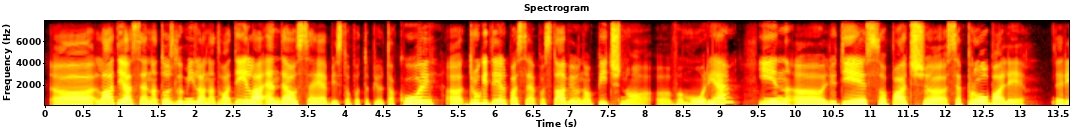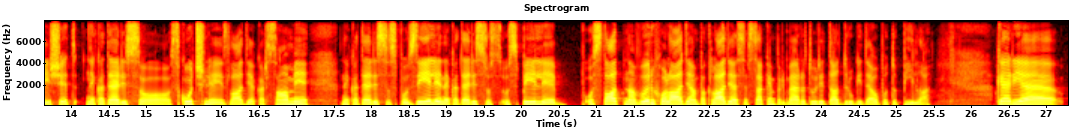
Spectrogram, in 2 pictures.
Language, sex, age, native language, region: Slovenian, female, 18-29, Slovenian, Drava region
